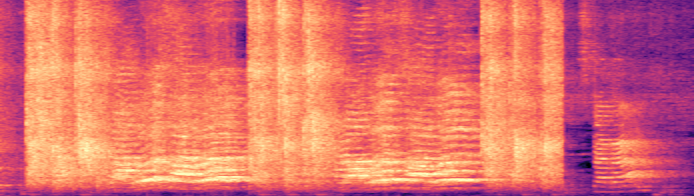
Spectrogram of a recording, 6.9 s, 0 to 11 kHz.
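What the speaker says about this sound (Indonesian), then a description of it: "tepuk salut untuk kelompok 4" A primary classroom gives a rhythmic patterned clap cheer for a student group, bursts of clapping and tapping in repeated beats mixed with children's voices chanting along, pausing briefly between rounds.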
